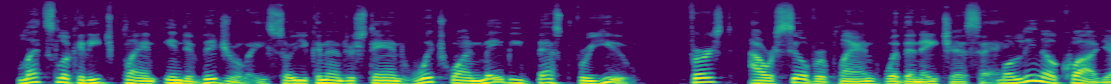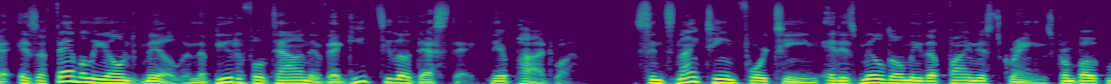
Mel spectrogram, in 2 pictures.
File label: Business Voice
